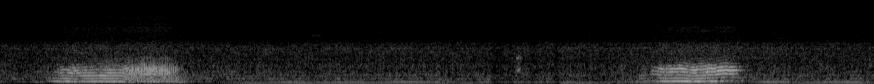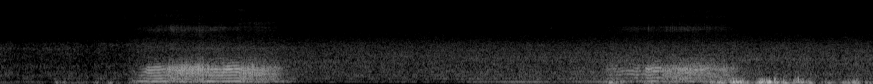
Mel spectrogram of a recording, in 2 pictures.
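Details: Loud, regular rattling snores, about one every four to five seconds, from Max, a sleeping pug dog.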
